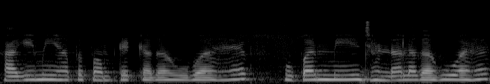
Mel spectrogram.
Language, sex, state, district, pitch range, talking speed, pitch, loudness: Hindi, female, Chhattisgarh, Raigarh, 190-215 Hz, 170 wpm, 210 Hz, -34 LUFS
